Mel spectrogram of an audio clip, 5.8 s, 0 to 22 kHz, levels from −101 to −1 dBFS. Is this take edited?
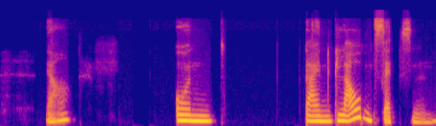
no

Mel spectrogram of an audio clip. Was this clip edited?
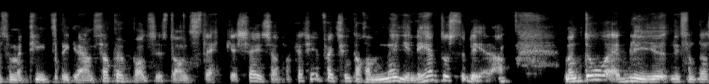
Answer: no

